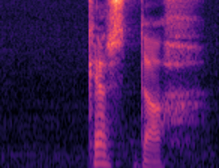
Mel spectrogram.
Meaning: Christmas Day
- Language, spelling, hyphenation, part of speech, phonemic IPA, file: Dutch, kerstdag, kerst‧dag, noun, /ˈkɛrs.dɑx/, Nl-kerstdag.ogg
